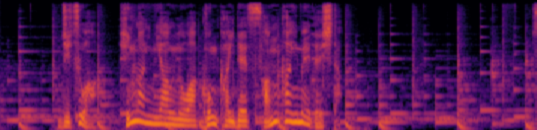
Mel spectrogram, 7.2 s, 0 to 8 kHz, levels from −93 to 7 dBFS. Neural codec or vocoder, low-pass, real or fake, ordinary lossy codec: none; 7.2 kHz; real; none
